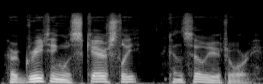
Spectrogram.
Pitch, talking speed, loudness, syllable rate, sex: 105 Hz, 115 wpm, -17 LUFS, 5.8 syllables/s, male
